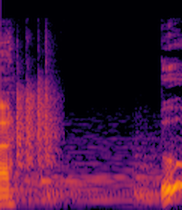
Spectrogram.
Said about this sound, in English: Okay, here we go. Get that good dice audio. Yeah. Several. Yes. Several dice.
